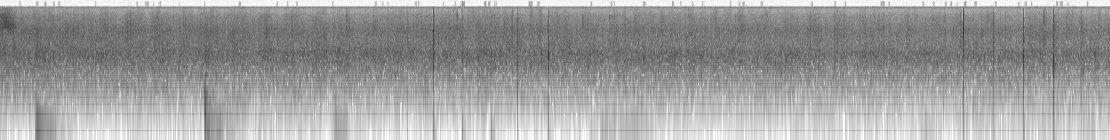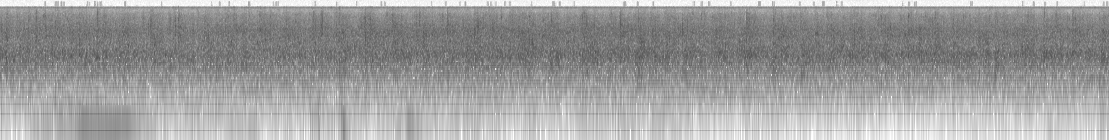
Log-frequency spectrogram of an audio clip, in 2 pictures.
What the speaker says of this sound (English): I'd like to give all the students another round of applause who put together these terrific presentations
